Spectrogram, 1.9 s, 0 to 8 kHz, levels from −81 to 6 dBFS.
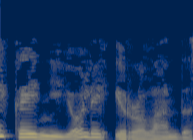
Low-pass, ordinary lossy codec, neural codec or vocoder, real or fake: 7.2 kHz; MP3, 24 kbps; none; real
